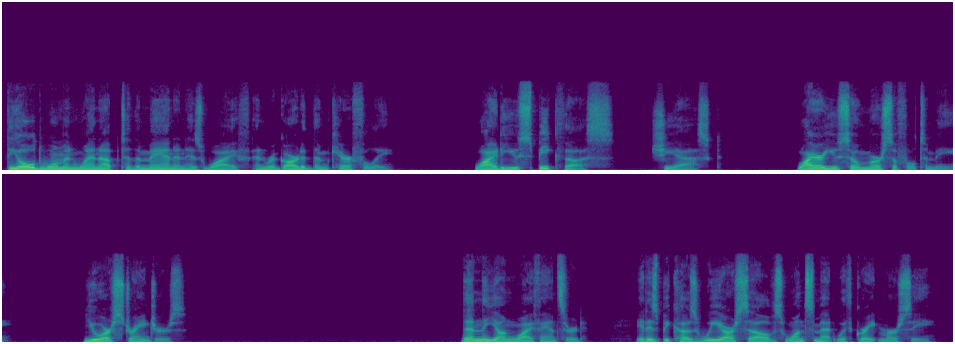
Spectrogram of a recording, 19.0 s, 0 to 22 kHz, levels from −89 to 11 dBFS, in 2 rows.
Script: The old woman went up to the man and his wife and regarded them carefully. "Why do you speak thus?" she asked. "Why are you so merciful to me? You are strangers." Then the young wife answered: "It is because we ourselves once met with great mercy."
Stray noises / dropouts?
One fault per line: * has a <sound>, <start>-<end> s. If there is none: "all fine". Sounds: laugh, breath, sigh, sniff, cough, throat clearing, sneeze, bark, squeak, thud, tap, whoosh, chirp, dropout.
all fine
